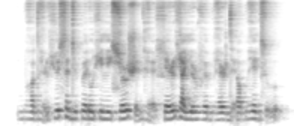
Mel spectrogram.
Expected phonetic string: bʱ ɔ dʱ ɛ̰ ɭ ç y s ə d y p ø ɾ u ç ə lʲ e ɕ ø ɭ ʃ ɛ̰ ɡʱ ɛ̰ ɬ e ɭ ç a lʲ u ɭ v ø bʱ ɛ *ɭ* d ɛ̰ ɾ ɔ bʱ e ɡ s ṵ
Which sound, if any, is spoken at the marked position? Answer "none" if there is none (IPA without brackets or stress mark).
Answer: ɭ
